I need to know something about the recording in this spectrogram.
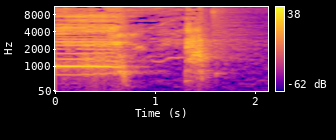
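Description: A man's loud, drawn-out, high-pitched scream of reaction that lasts under a second, followed about half a second later by a brief second outburst.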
